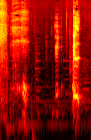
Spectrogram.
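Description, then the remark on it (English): A person dry retches, a string of harsh, throaty gagging heaves with short pauses between them, the last two bursts the loudest and most forceful. “Sorry, that was a legit actual dry reach.”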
